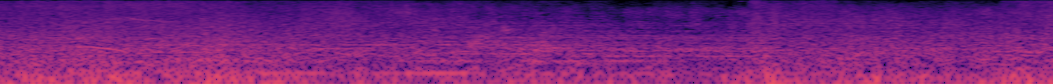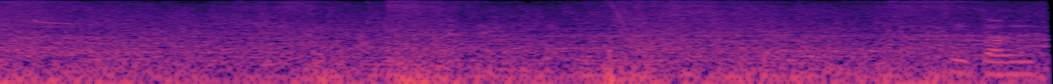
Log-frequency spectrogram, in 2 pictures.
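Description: A large battle roars with a dense, steady clamour of fighting.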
